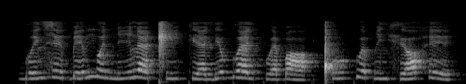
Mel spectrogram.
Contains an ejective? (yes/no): no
